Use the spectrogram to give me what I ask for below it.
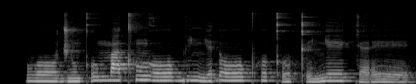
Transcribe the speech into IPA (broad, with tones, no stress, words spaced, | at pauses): βoː˨d͡ʒũ˨kʼu˦ ma˦tʰũ˦ ɣoː˦bi˦ ɲɪ˨˦ ɗoː˦pʰʊ˦˨kʼʊ˨˦ kʼɪ˨ɲeː˦ kɛ˨ɾeː˦˨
